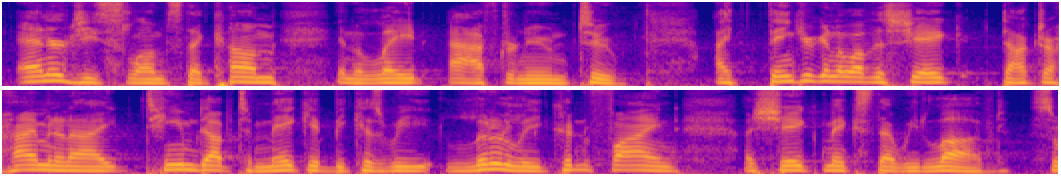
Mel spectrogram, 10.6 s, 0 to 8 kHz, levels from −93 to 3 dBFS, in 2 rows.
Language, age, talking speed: English, 30-49, 215 wpm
